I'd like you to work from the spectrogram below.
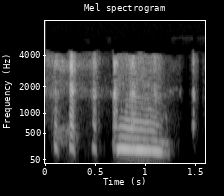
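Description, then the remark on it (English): A sneeze: a few short, catching breaths build up, then a loud, drawn-out voiced burst with a falling pitch, followed by a quick faint sniff. “Bless you.”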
